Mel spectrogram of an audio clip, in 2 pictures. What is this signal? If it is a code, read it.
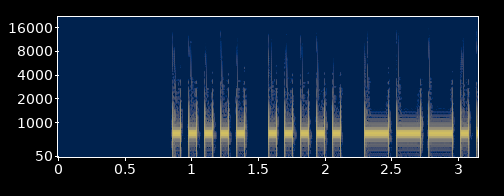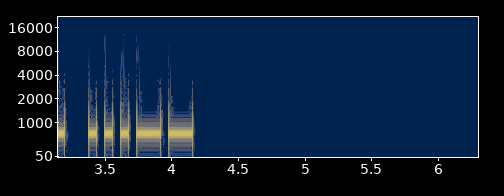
Morse code, heard as a keyed tone, about 20 wpm, 700 Hz. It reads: 5583
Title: Common Cut Numbers - 4-Digit 20wpm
